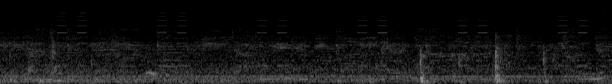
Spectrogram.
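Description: Faint, high-pitched electronic double beeps recurring over low room noise, with two sharp knocks about four and five seconds in.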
